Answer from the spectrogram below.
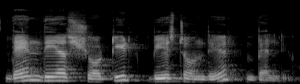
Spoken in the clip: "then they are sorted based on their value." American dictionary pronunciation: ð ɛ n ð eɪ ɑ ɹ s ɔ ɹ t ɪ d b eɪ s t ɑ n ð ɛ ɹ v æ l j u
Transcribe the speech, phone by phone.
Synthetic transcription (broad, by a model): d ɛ n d eɪ ɑ ɹ ʃ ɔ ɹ t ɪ d b eɪ s t ɑ n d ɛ ɹ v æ l j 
